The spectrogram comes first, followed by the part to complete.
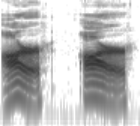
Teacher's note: This means that your mouth is going to have to move to produce these sounds - ar-ar-ar. We start as an /o/ and end up with a /r/.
